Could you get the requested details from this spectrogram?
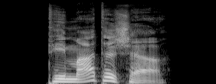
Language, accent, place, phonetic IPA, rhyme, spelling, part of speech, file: German, Germany, Berlin, [teˈmaːtɪʃɐ], -aːtɪʃɐ, thematischer, adjective, De-thematischer.ogg
- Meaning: inflection of thematisch: 1. strong/mixed nominative masculine singular 2. strong genitive/dative feminine singular 3. strong genitive plural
